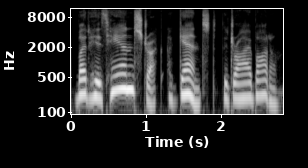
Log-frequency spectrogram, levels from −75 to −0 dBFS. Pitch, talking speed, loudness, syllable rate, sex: 200 Hz, 170 wpm, -15 LUFS, 3.8 syllables/s, female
